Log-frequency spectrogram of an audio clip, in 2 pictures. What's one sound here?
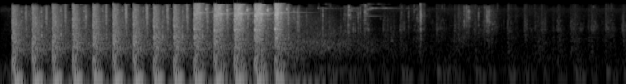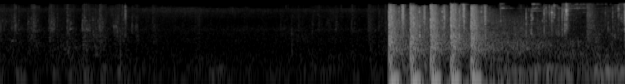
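A rapid-fire gun fires in fast, loud bursts.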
